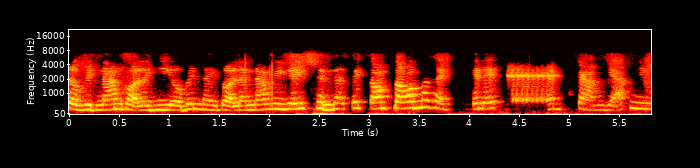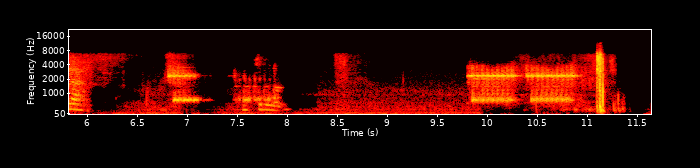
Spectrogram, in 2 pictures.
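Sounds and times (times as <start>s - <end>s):
speech: 0.0s - 6.2s, 6.8s - 8.7s
telephone ringing with high steady electronic tones: 4.4s - 5.0s, 6.8s - 7.8s, 9.8s - 11.1s.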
